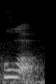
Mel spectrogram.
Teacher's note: Poor नहीं बोलना, poor नहीं बोलना, poor, poor. ये जो आपका लास्ट में आर है, दिस शुड बी साइलेंट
